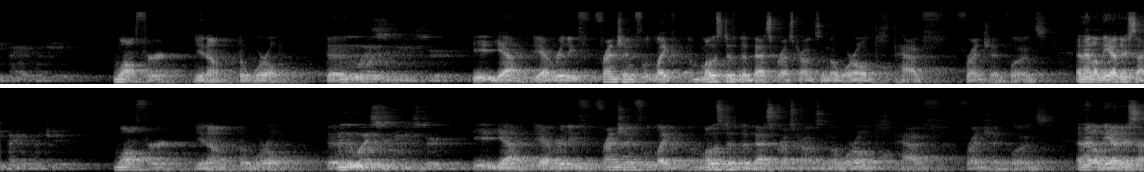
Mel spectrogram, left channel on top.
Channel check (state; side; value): normal; both; correlation 0.67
